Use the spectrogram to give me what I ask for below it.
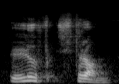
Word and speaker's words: Løvstrøm: ¿Y cómo se pronuncia tu apellido? Løvstrøm.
